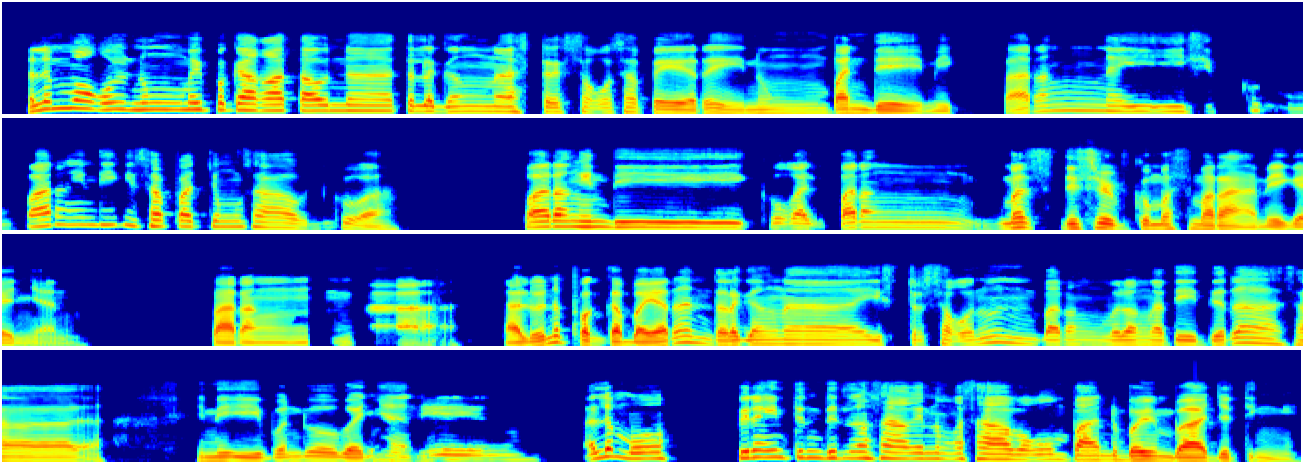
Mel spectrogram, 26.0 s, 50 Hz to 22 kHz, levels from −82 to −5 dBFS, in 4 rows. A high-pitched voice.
No: medium, 155 Hz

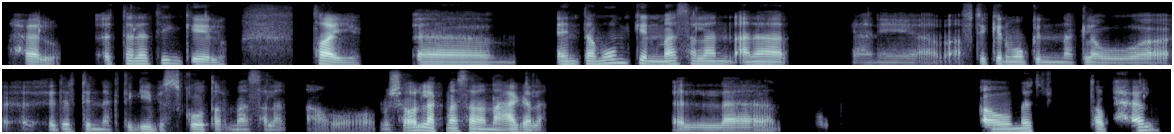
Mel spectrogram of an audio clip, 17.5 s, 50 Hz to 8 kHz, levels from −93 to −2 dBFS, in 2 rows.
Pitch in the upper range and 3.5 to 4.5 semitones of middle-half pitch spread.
No: low, 105 Hz; average, 3.8 semitones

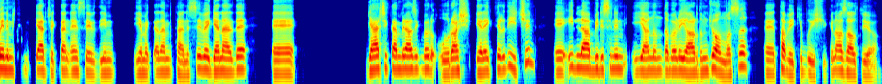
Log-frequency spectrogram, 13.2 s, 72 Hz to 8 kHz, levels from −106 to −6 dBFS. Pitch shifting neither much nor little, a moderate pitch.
Yes: average, 3.0 semitones; medium, 155 Hz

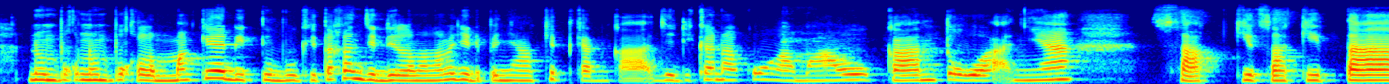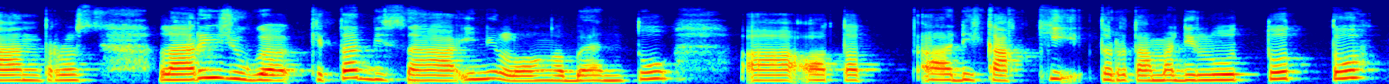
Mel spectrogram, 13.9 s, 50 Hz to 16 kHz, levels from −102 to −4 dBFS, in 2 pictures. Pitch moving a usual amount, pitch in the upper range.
No: narrow, 2.0 semitones; high, 230 Hz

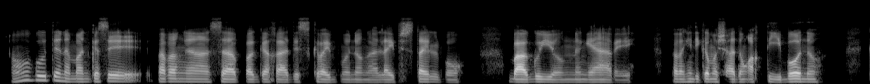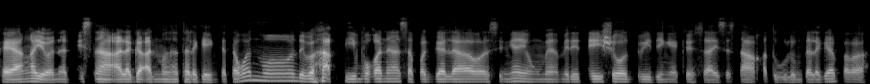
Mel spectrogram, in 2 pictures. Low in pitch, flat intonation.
Yes: low, 120 Hz; narrow, 2.3 semitones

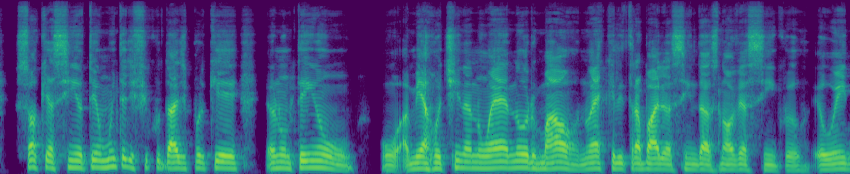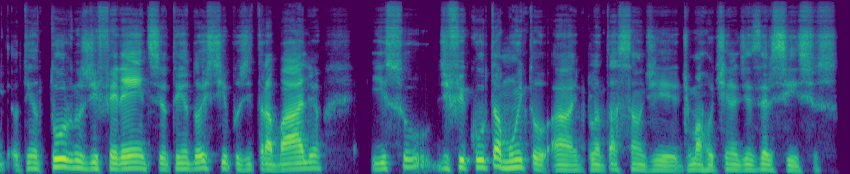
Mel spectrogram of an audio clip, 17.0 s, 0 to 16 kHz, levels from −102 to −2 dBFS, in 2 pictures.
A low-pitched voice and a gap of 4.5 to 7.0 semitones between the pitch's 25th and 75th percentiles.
No: low, 120 Hz; average, 4.0 semitones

